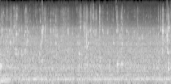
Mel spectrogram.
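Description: Water steadily poured into a container holding tea and a SCOBY, filling it to the top, a continuous close splashing gush with no talk.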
